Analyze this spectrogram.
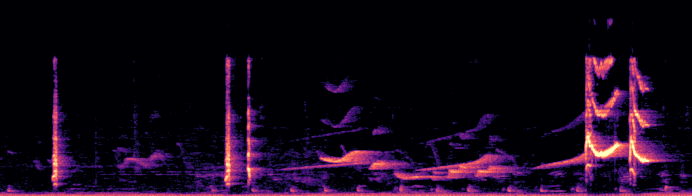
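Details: Oriental magpie-robin fighting song used to provoke other birds: mostly quiet, with a few sharp ticks, soft sliding whistles in the middle, then two loud looping whistled notes near the end, over a constant low hum.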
